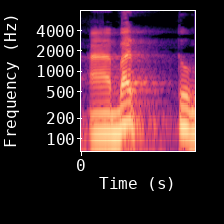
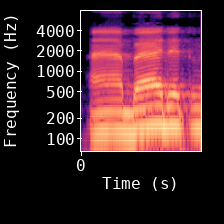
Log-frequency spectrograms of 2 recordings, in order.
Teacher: ketika dal ketemu dengan ta, ini teman-teman itu dianggap satu huruf. Jadi melebur menjadi huruf ta. Abattum, jangan abadatum salah. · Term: idgham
